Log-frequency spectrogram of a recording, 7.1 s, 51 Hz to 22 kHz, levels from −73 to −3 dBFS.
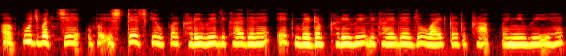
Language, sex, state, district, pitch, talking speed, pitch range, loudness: Hindi, female, Karnataka, Bangalore, 195 Hz, 230 wpm, 190-210 Hz, -19 LUFS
